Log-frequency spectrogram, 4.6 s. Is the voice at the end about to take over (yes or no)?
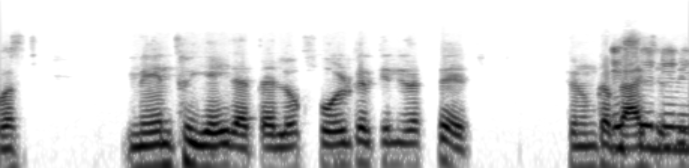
no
